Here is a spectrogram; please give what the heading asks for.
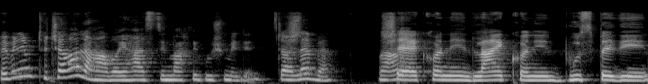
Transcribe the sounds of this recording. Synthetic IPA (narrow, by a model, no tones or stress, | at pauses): b̥e̞biːniːmt̪ʰut͡ʃʰeɦɒːleɦævɒːjiːɦæst̪iːnvæxt̪iːɡuːʃmid̪ḭːnd͡ʒɒːlebe | væʃeɾkʰːoninlajkʰːoninbuːsbe̞d̪iːn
